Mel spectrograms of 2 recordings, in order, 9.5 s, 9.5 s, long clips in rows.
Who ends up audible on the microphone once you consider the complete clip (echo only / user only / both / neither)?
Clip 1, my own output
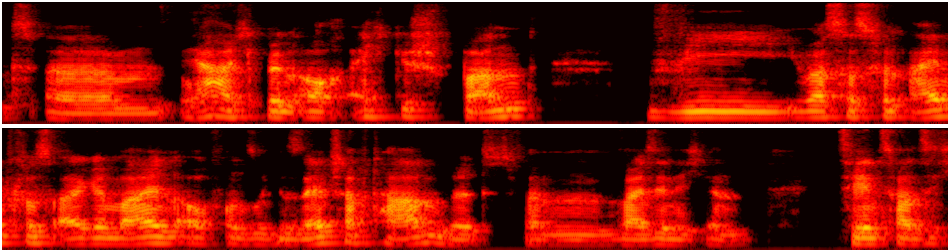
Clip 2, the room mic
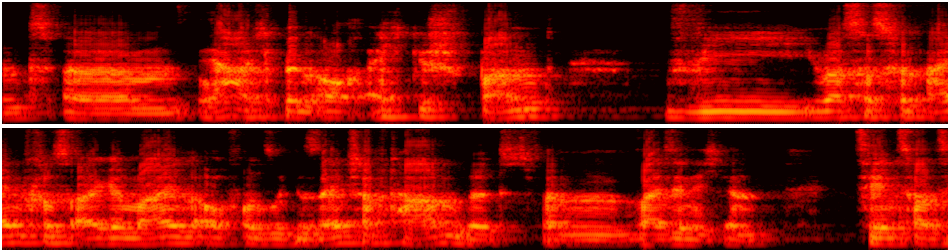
echo only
